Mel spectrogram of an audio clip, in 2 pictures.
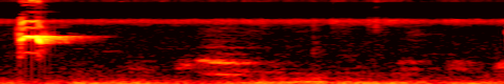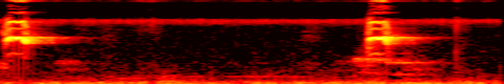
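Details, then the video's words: Young sooty-headed bulbul (kutilang cengkram) in training as a luring decoy gives three short sharp chirps, near two seconds apart. Between them come faint softer notes, over a low rumble and steady high hum. "Anak kutilang pelatihan dasar untuk pikat Cengkram"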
